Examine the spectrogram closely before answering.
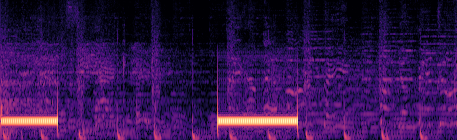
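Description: A telephone line tone sounds in two steady buzzing bursts about two seconds apart while placing a call, clear and loud over rhythmic background music, with no one talking.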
